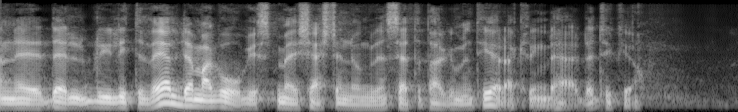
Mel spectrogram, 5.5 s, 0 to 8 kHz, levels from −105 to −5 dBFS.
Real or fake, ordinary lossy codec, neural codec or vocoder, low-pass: fake; none; codec, 16 kHz, 4 kbps, X-Codec, WavLM features, trained on Multilingual LibriSpeech; 7.2 kHz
